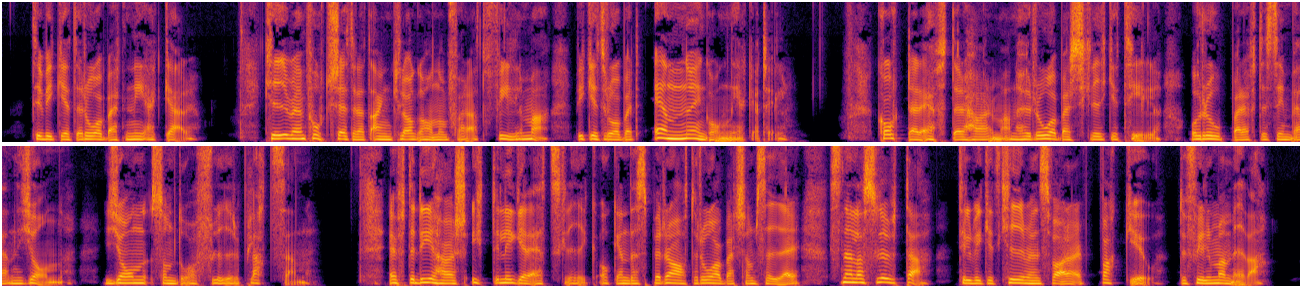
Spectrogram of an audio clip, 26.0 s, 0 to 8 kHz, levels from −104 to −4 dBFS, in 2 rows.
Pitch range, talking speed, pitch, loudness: 160-195 Hz, 145 wpm, 170 Hz, -21 LUFS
